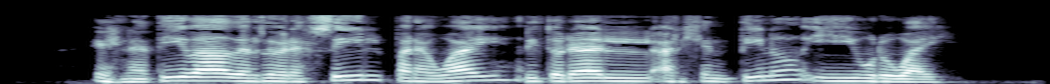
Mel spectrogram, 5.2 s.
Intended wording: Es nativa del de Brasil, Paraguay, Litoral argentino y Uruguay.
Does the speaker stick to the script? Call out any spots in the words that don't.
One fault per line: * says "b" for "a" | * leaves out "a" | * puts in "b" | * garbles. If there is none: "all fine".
all fine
